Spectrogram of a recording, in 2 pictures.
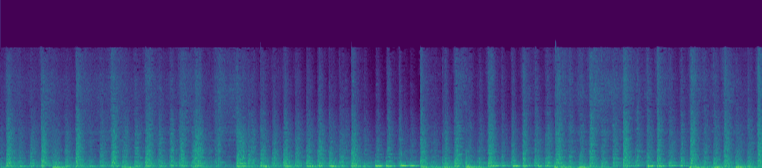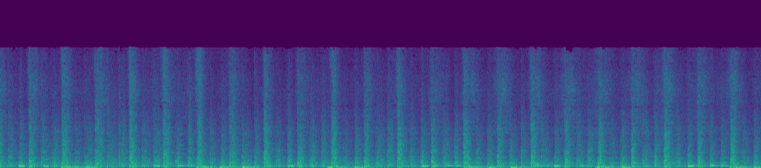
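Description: Thambolam drum band: a large group of big frame drums and smaller stick-played drums beaten together in a loud, fast, driving rhythm, with metal hand cymbals clashing on the beat.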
